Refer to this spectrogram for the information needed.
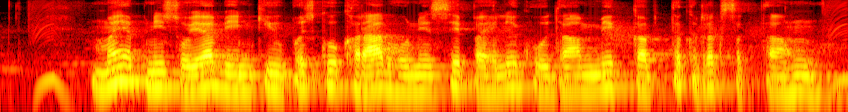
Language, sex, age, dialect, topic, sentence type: Hindi, male, 18-24, Awadhi Bundeli, agriculture, question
